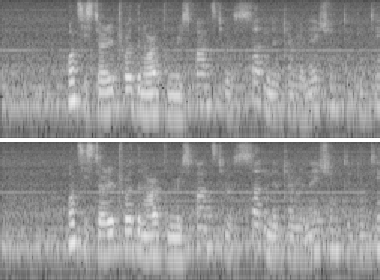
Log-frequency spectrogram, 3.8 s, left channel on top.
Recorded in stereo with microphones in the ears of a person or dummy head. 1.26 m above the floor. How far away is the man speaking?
About 1.2 m.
